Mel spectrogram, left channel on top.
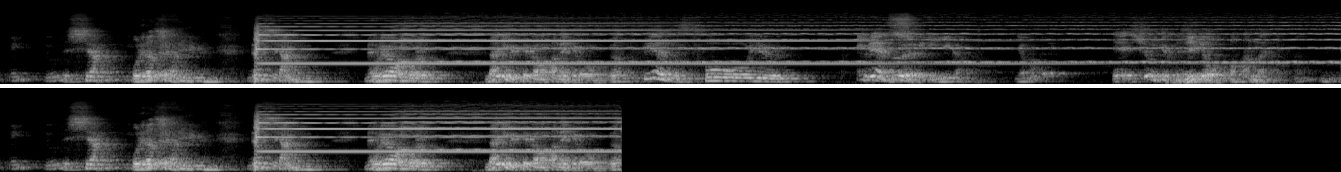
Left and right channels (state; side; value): drops out; right; at 6.2 s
